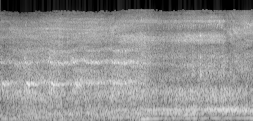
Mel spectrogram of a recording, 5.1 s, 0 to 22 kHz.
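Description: First-generation Honda NSX's V6 engine running as the car drives along a street, its note growing louder and fuller about halfway through, over steady traffic noise.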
